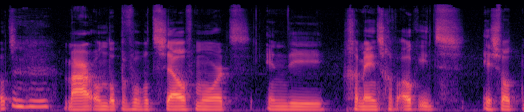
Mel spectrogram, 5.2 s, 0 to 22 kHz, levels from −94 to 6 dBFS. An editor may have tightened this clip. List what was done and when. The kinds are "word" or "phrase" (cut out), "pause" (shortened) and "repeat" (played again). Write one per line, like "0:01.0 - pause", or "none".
0:03.4 - pause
